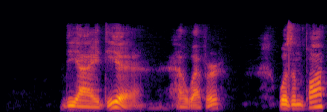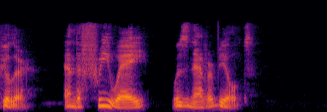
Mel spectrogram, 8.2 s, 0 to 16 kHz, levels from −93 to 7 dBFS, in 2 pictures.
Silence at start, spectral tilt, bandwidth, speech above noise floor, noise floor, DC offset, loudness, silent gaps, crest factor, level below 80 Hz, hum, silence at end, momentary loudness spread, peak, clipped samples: 0.8 s; -6 dB/octave; 7.8 kHz; 62 dB; -86 dBFS; under 0.1%; -25 LUFS; none; 20 dB; -72 dBFS; none; 0.95 s; 16 LU; -6 dBFS; under 0.1%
